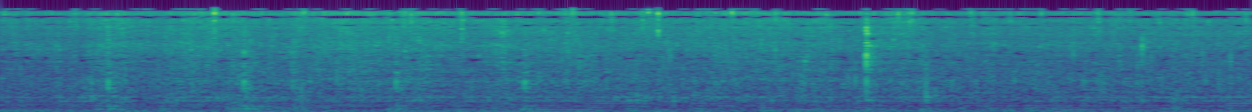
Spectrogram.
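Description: A spatula scrapes and knocks against a pan.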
